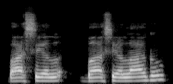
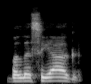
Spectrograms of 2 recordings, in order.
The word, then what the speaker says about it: Balenciaga: Basialago. Am I pronouncing that right? Balenciaga? Balenciaga.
